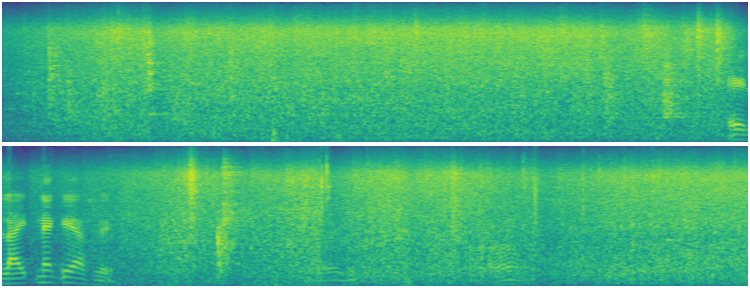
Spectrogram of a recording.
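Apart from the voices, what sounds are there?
strong storm wind and rain outside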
